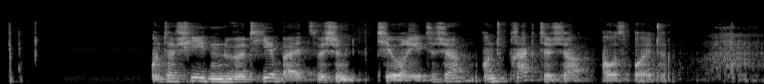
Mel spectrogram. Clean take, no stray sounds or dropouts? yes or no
yes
